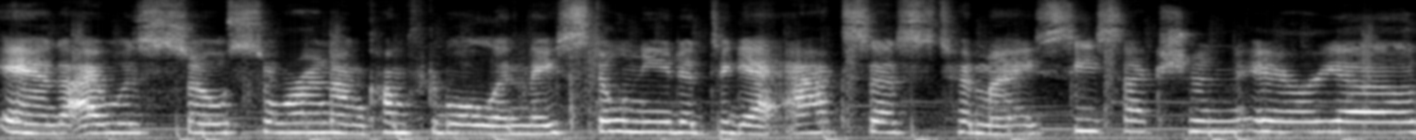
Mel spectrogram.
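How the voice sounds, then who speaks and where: Over music in the background, a woman with a high pitch speaks very slowly in a monotone, flat intonation. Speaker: new mother. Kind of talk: casual talk to camera.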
